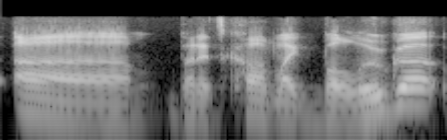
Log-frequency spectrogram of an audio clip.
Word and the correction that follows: bulgogi: beef. Bulgogi? Yes, thank you very much.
